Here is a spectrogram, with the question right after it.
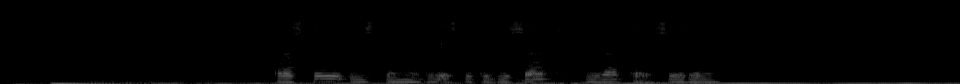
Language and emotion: Russian, sad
